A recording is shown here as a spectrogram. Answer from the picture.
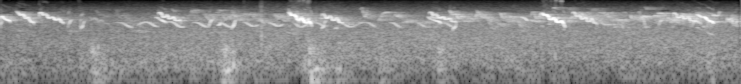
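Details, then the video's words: Lombok yellow white-eye (kecial kuning) sings a fast, high, wavering twitter of looping whistled notes in continuous bursts, with faint background noise; a training recording meant to change a kecial's twittering "ngeriwik" song into "ngeplong" song. "Masteran Kecial Kuning"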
